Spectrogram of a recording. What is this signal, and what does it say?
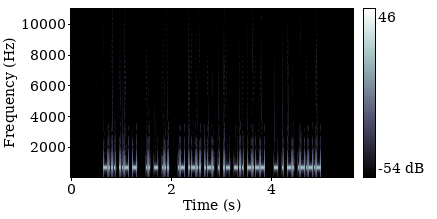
Morse code, heard as a keyed tone, about 44 wpm, 700 Hz. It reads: BUT ITS ALREADY TEN.
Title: Sentences from Top 700 Words 45wpm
